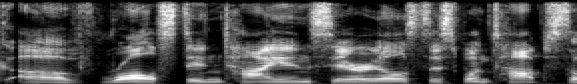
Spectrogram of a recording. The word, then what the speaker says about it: Ralston: I definitely went too far with the pronunciation last show. Ralston, you got to have a little bit of a W in there.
